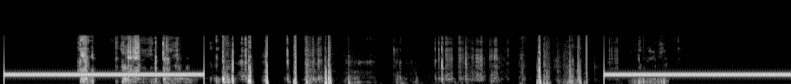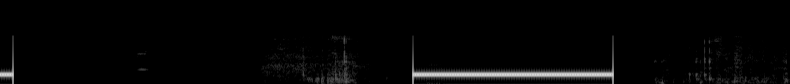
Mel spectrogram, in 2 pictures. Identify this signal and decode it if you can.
Ringback tone (North America), 440 + 480 Hz.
